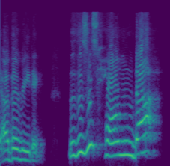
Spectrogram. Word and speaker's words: Honda: Honda also it is pronounced as DA only. Honda. Yes, da. Whereas in Tanaka, it's ta, right? Yeah. So here it's Honda, always da. It'll never be Honta.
